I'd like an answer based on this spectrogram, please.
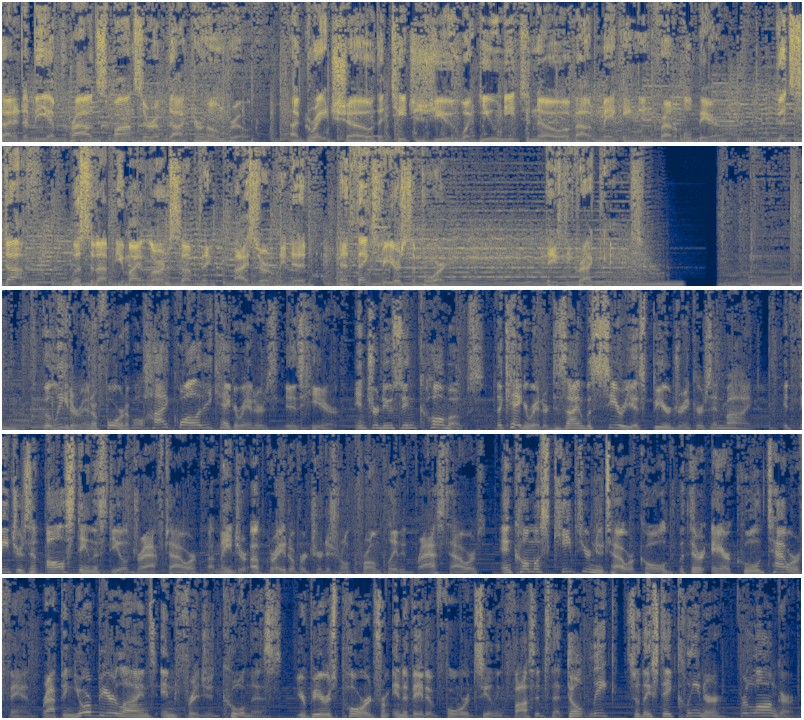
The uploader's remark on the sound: we record live from HomebrewCon in Providence, RI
